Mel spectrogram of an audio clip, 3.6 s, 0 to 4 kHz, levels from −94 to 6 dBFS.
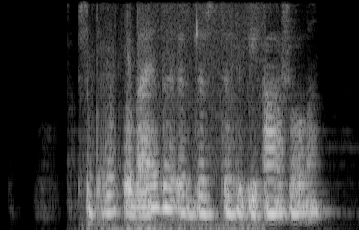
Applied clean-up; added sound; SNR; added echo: neural separator model SepFormer DNS4.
